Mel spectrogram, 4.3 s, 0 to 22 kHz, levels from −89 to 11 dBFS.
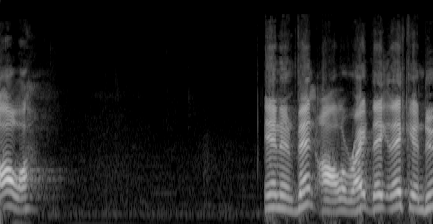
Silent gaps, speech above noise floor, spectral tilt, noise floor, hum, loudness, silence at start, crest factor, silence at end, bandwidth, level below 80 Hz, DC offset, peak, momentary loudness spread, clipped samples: none; 48 dB; -2.5 dB/octave; -69 dBFS; none; -20 LUFS; 0 s; 18 dB; 0 s; 15.5 kHz; -72 dBFS; under 0.1%; -4 dBFS; 5 LU; under 0.1%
